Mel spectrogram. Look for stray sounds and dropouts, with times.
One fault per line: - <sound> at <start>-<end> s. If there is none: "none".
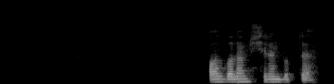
none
